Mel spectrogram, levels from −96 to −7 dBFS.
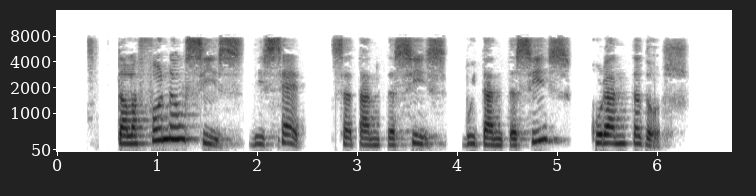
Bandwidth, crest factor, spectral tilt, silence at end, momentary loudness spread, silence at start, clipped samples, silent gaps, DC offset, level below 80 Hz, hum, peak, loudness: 8.4 kHz; 18 dB; -3 dB/octave; 0.45 s; 15 LU; 0.3 s; under 0.1%; 0.44-0.61 s, 2.51-2.75 s, 3.92-4.06 s, 5.16-5.34 s; under 0.1%; -66 dBFS; none; -6 dBFS; -23 LUFS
